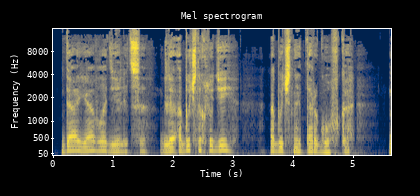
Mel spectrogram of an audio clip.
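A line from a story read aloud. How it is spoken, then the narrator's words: Casual, tossed over shoulder. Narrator (Russian): бросила она через плечо разговорным тоном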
